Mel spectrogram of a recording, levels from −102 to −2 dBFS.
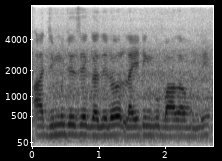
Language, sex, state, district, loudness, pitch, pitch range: Telugu, male, Telangana, Mahabubabad, -14 LUFS, 155 Hz, 145-165 Hz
